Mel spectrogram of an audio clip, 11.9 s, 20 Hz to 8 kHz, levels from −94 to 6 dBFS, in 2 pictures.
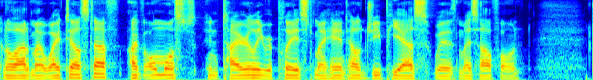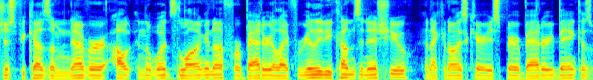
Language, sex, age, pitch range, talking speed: English, male, 20-39, 100-110 Hz, 225 wpm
